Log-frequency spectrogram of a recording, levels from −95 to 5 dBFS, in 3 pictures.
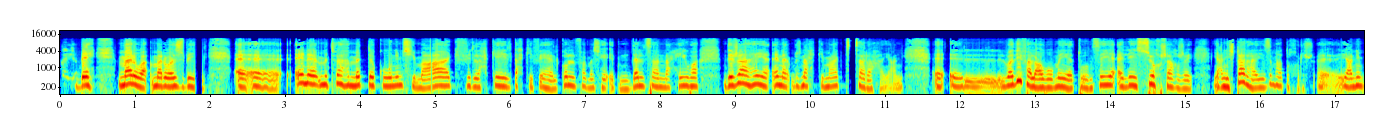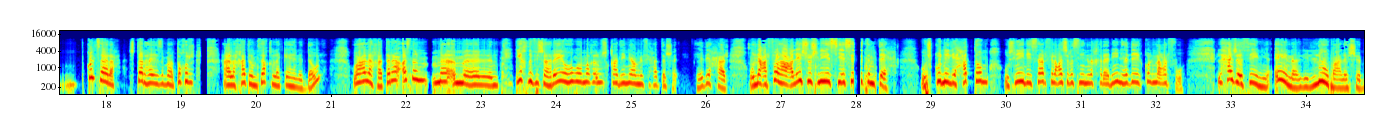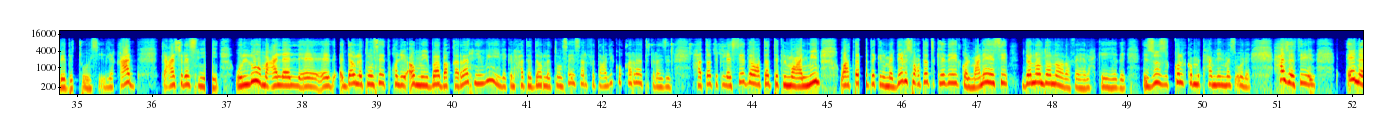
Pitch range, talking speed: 220-290 Hz, 150 wpm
